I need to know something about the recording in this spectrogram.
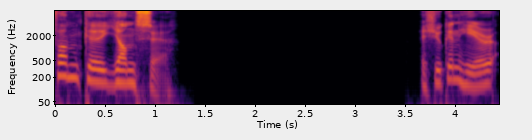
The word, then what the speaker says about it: Janssen: Dutch pronunciation is f yans as you can hear I do not pronounce the N at the end if you want you can and it will sound like this F yanson there is a slight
